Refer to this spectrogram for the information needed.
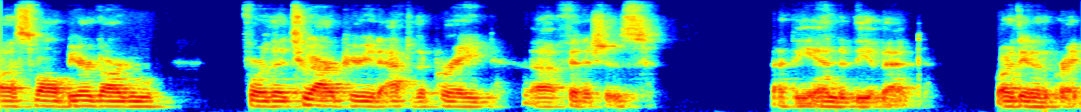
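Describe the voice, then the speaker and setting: In a room with audible echo, a man speaks at a moderate pace with a dark, mellow tone and monotone, flat intonation. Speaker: event organizer applying for a license. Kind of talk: public hearing testimony. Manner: halting, many fillers.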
